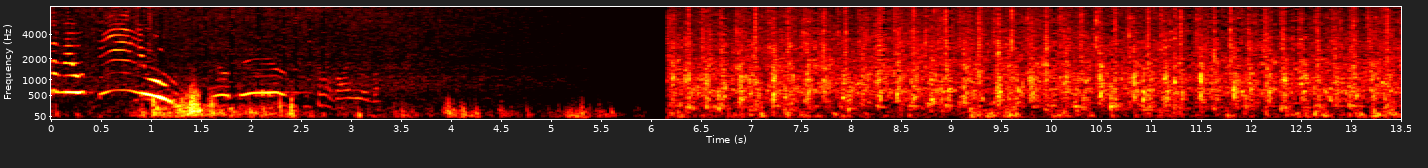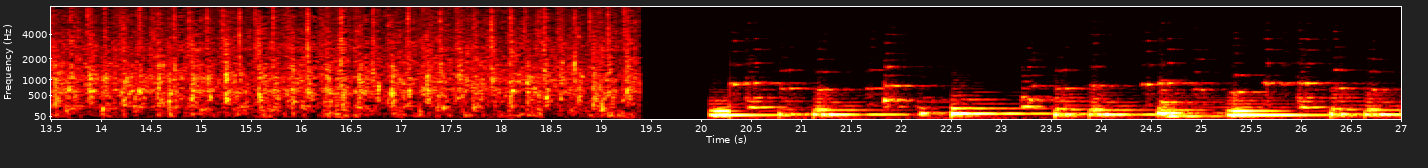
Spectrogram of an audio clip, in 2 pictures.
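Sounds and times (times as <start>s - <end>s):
dog paddling in water: 6.2s - 19.4s.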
